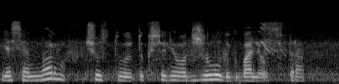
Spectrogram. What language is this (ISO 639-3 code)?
rus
